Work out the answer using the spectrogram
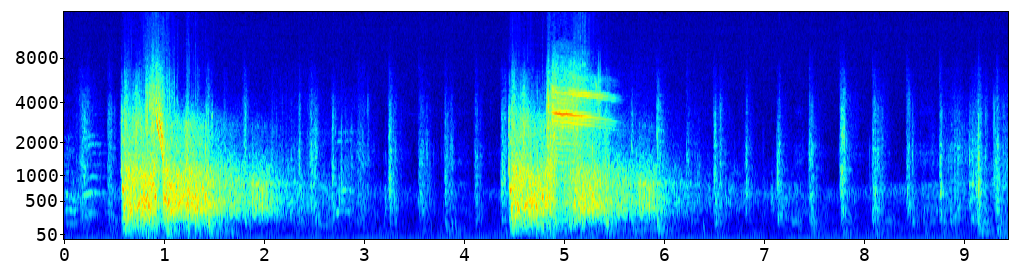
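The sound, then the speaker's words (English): Two loud gunshots, fired at a horse in a radio drama, each a sharp, heavy blast that rings out into a long fading tail, several seconds apart. “The shotters. The shotter, they got no call to do that. Now, she's as much army as we are. No reason for him shooting a horse.”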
